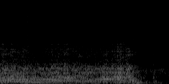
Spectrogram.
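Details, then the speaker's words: Triumph TR7 restoration, electrics tested without engine, wiper motor after repair of one side: quiet even whirring with light mechanical chatter, winding down and stopping; wiper motor working properly. "So you can hear that's the wiper motor going turning"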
